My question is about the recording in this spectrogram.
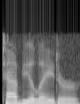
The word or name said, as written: tabulator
